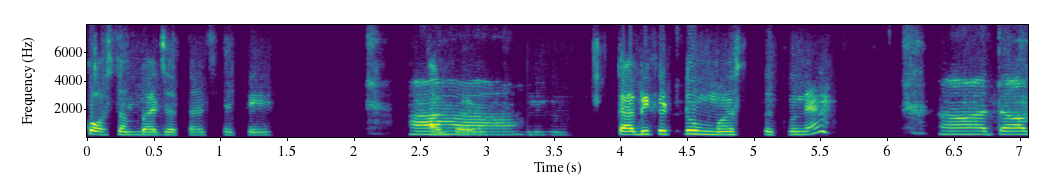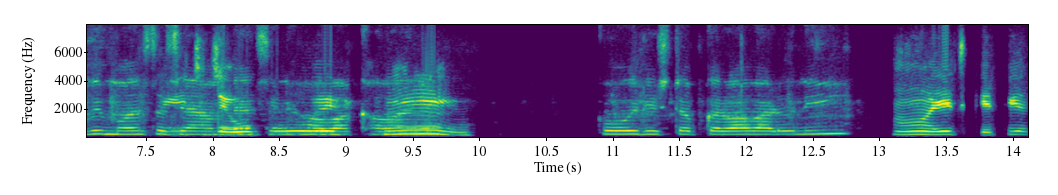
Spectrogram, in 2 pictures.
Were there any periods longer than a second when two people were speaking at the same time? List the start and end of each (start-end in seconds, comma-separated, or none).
7.6-9.7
